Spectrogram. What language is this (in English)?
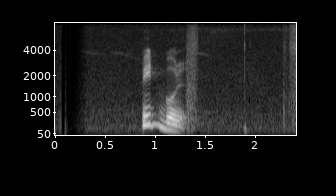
Sinhala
